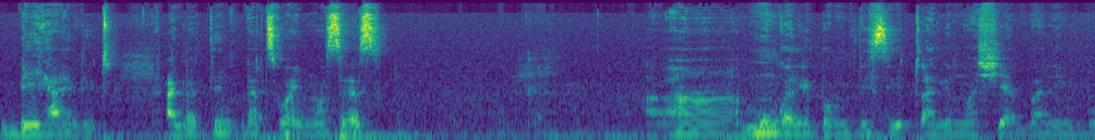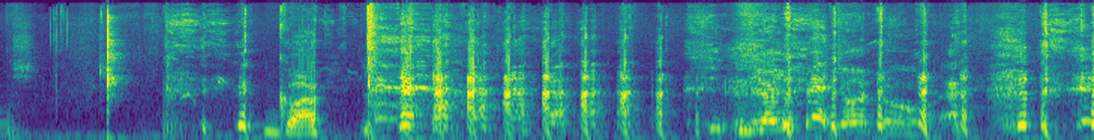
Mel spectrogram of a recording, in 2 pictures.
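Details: Adult Kenyan man, a comedian who began stammering in school; he stammers especially on plosive sounds and shakes his head when he stammers; stuttering.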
